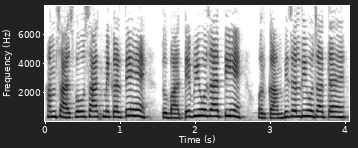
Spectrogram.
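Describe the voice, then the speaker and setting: A woman voicing a kindly, reasonable older mother-in-law in a cartoon, speaking in a gentle, motherly way. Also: very high-pitched, fairly quick. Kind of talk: animated cartoon voice acting.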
